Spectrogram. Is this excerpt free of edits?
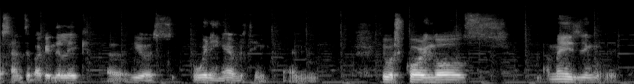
yes; 0 cuts

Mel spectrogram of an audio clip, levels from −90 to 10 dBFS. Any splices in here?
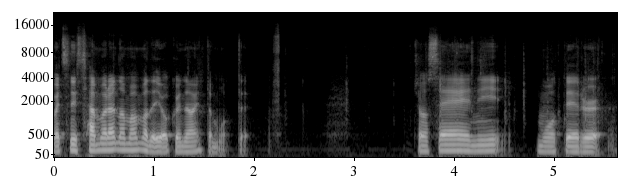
yes; 1 cut; at 2.3 s

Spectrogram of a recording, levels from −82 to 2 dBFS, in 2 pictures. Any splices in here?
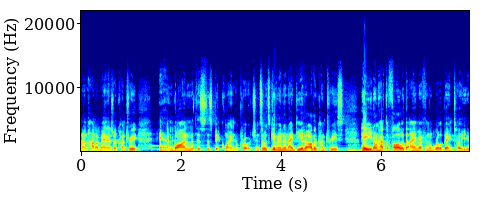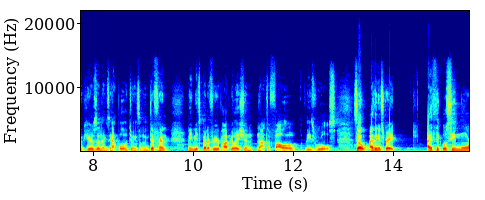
no; 0 cuts

